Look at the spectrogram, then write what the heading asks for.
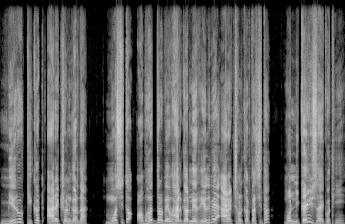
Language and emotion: Nepali, angry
